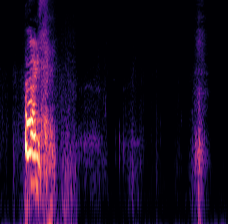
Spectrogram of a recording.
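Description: One loud, forceful sneeze is followed by a faint trailing breath and a smaller second sneeze a few seconds later.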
